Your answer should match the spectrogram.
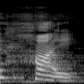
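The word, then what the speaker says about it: high: बोलने में नहीं आती जैसे हाय जी क्या है जी की आवाज यहां पर नहीं आई ये है साइलेंट इस तरह साई ये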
